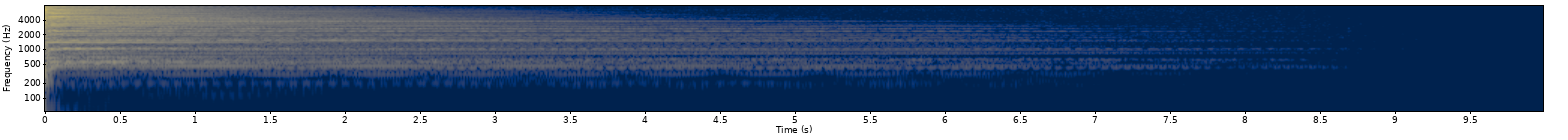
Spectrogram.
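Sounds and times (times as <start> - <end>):
open hi-hat played with foot: 0.0 - 1.5.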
